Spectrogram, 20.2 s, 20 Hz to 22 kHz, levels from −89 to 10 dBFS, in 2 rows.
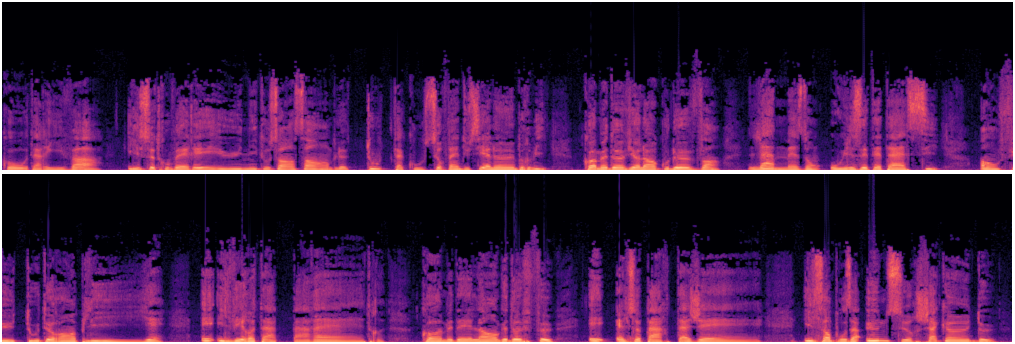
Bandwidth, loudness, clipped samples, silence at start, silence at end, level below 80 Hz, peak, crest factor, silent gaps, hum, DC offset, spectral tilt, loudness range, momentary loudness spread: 13 kHz; -14 LUFS; under 0.1%; 0.05 s; 0.15 s; -28 dBFS; 0 dBFS; 14 dB; none; none; under 0.1%; -6 dB/octave; 3 LU; 9 LU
